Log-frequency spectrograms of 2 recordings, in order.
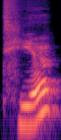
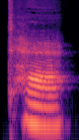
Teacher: a tear with that ear diphthong but to rip a piece of paper spelled the same t-e-a-r tear with the air diphthong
